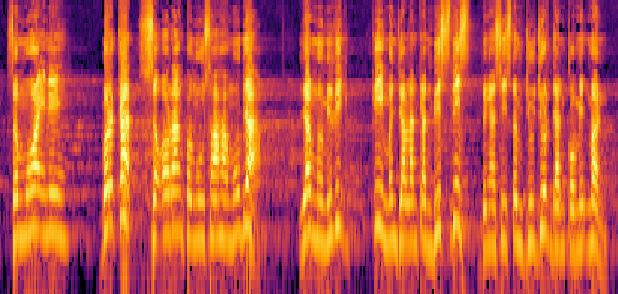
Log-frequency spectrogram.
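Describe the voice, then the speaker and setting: The speech has an animated tone and a fairly slow pace, with noticeable background noise behind it. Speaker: motivational speaker at business leadership seminar. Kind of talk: motivational stage speech. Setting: stage with audience. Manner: loud.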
